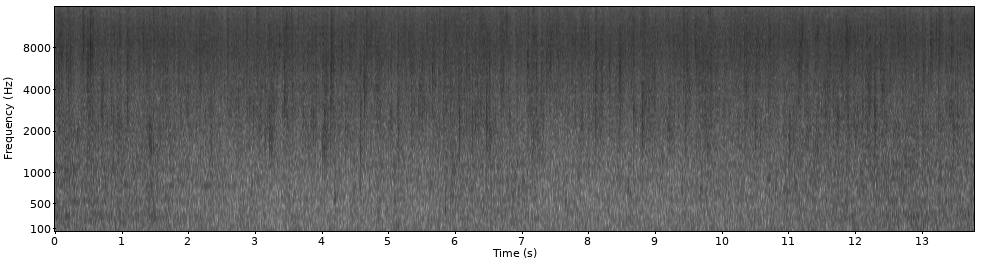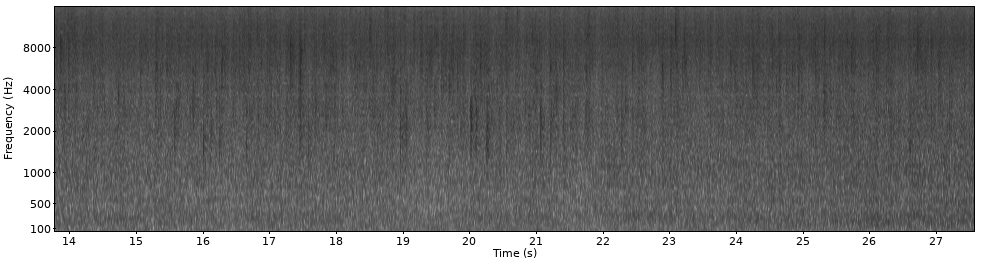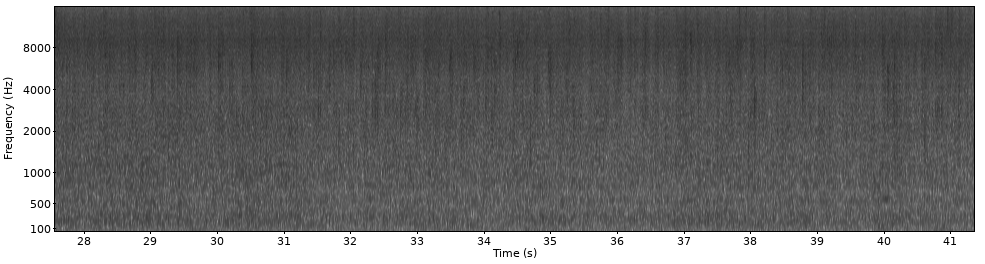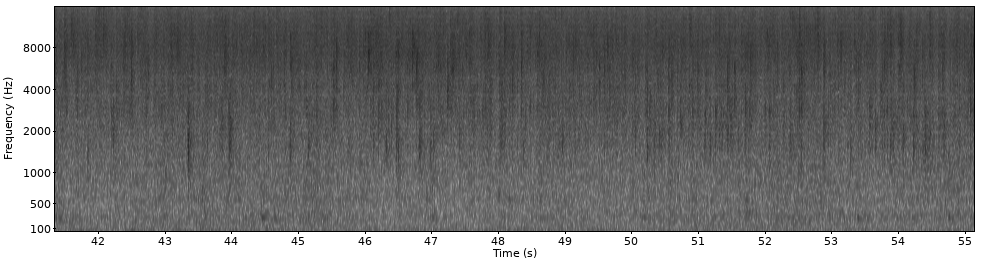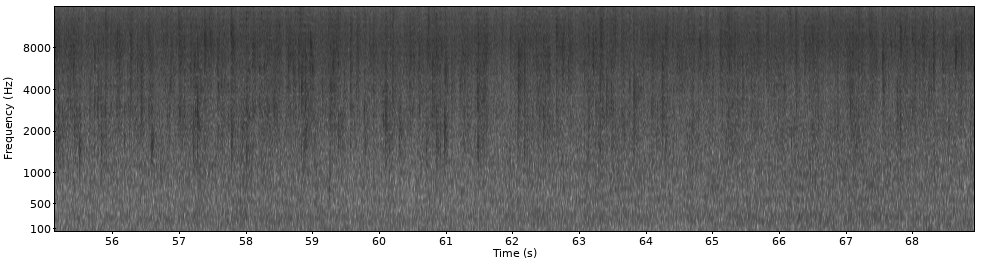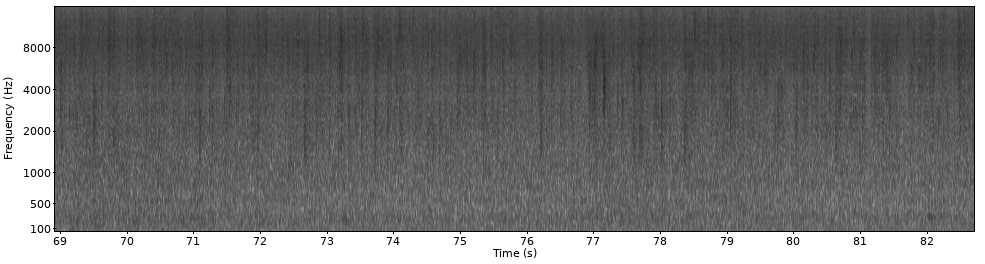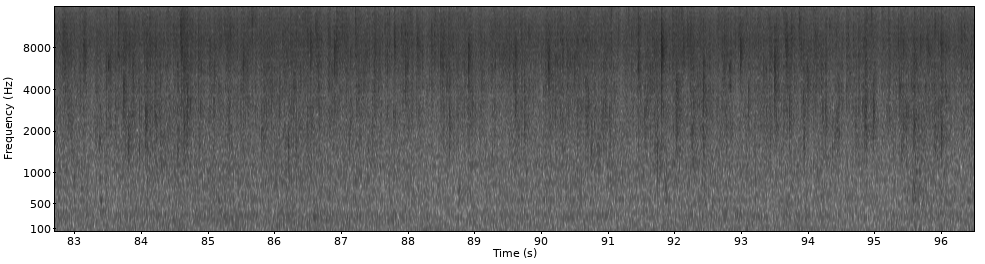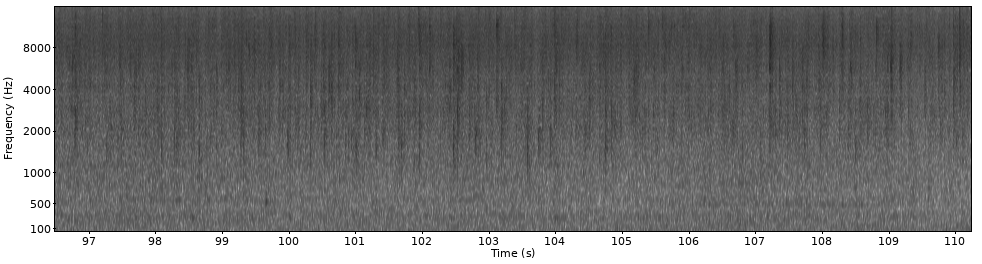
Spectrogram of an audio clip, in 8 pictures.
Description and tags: Heavy rain pouring with water stream on concrete. Recorded on a zoom h5 handy recorder
downpour, heavy, rain, shower, storm, weather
